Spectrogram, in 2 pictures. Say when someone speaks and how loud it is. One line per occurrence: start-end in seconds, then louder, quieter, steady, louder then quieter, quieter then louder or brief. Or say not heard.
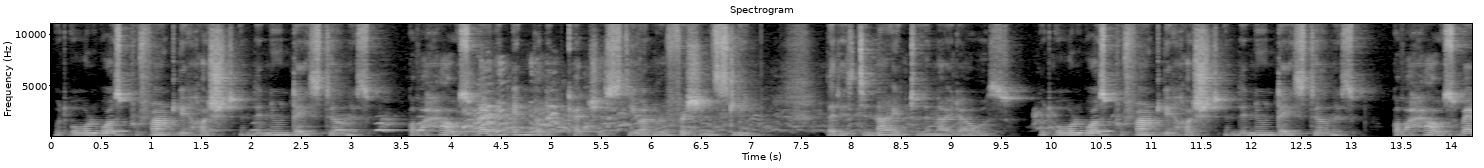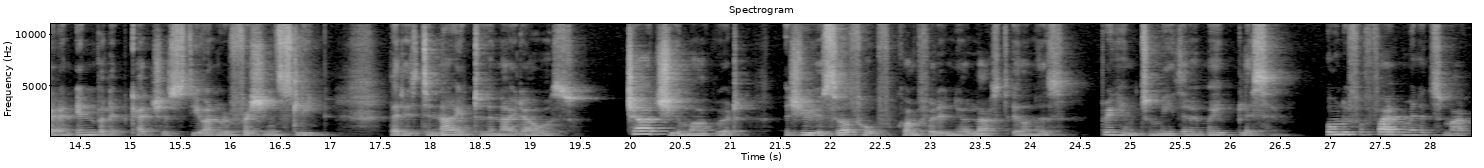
0.0-28.3 steady.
